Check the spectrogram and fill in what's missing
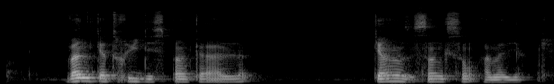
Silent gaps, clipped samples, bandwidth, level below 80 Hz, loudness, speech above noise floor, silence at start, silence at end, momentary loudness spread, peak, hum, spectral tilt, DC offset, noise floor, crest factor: none; under 0.1%; 15.5 kHz; -78 dBFS; -32 LUFS; 40 dB; 0.65 s; 0.1 s; 11 LU; -10 dBFS; none; -6 dB/octave; under 0.1%; -71 dBFS; 24 dB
